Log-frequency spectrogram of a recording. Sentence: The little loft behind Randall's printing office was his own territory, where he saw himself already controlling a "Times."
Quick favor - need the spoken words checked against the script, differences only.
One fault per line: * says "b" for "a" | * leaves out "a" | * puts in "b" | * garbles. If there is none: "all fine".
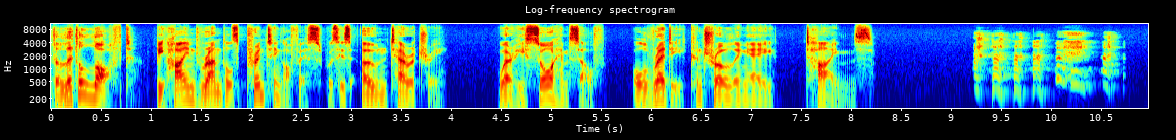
all fine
